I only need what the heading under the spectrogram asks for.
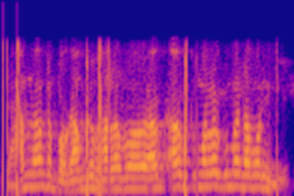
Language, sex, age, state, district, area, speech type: Assamese, male, 30-45, Assam, Nagaon, rural, conversation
